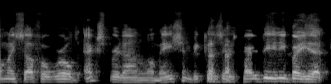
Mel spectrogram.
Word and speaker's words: Lomatium: Most people pronounce it Lomatium. Oh, okay. Um, and and the I could say a lot about it. And I could call myself a world expert on Lomatium because there's hardly anybody that tries.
